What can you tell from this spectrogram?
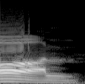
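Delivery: অল- cut short with an open o; open o demo. Shown as a demonstration. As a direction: stretch the open o in অল-. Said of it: "অল্প বলছি না?". (বিবৃত অ উচ্চারণ দেখানো)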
